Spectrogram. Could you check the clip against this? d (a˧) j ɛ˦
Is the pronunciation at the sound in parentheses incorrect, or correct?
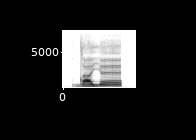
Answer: correct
